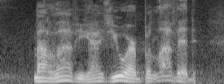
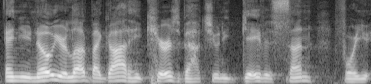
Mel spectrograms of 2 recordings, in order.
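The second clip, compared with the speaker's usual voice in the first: normal talking voice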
